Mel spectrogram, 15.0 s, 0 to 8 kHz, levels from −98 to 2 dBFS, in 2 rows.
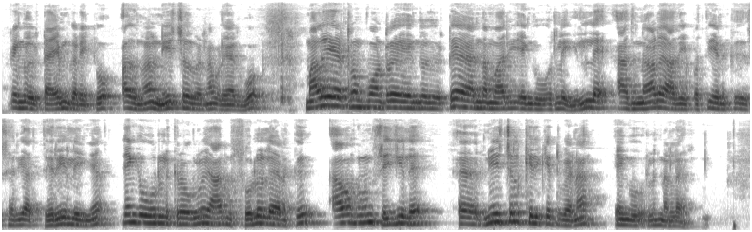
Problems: background sounds at intervals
